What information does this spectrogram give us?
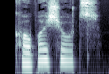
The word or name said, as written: cowboyshorts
